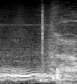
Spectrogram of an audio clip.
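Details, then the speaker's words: Soft, wavering, tone-like stomach gurgling with a brief click from an adult around dinner time; ordinary hunger borborygmi. "yeah if you can hear my stomach gurgling away dinner time"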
